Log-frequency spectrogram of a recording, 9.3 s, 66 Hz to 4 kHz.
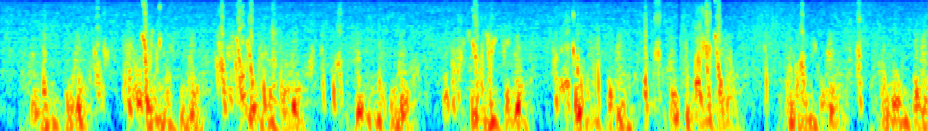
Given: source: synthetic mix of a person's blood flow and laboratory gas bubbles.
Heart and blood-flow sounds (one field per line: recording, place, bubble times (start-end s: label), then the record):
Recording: Doppler ultrasound of blood flow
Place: precordium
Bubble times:
0.40-0.51 s: bubbles
0.93-1.10 s: bubbles
1.23-1.74 s: bubbles
2.12-2.90 s: bubbles
3.08-3.27 s: bubbles
3.30-3.44 s: bubbles
3.52-3.63 s: bubbles
3.77-3.88 s: bubbles
4.43-5.00 s: bubbles
5.02-5.12 s: bubbles
5.52-6.04 s: bubbles
6.42-6.62 s: bubbles
6.92-7.33 s: bubbles
7.62-7.70 s: bubbles
7.85-8.19 s: bubbles
8.55-8.64 s: bubbles
8.89-9.04 s: bubbles
9.13-9.23 s: bubbles
From the record:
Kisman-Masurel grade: 242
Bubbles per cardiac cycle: several, 3 to 8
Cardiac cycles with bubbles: 100%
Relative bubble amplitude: moderate (0.250 to 0.450)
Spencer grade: 3 (all of the cardiac periods contain showers or single bubble signals, but not dominating or overriding the cardiac motion signals)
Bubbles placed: only in the low amplitude regions of the cardiac cycle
